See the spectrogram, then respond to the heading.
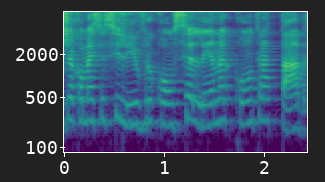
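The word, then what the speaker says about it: Celaena: começa esse livro com Selena contratada seleen né Eu adoro falar Selena porque é mais fácil mas dizer seleen para quem tava com saudade da minha pronúncia seleen foi contratada né como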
